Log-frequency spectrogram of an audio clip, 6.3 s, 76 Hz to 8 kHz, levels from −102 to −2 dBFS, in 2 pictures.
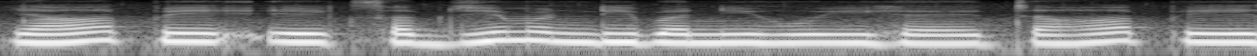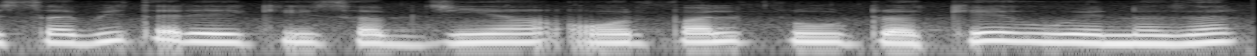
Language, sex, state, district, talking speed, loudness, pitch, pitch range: Hindi, female, Rajasthan, Jaipur, 190 wpm, -13 LUFS, 240 Hz, 230-250 Hz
